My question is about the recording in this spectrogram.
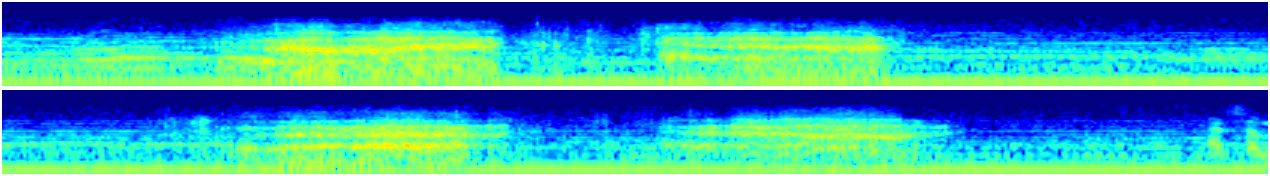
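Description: A man imitating a mountain lion's cry four times, each cry under a second long, over faint background music and the steady hum of an old film soundtrack.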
